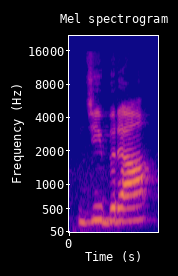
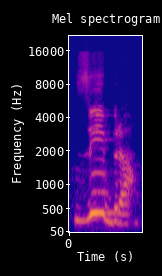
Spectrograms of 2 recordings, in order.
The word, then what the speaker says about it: zebra: pronouncing it as jo jibra jew jibber all those are wrong that makes a sound of z as i told you earlier it is zebra zebra zoo zipper zoom zig zag yes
